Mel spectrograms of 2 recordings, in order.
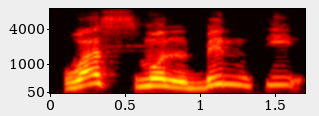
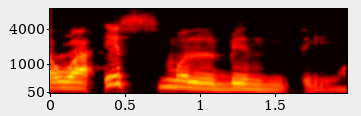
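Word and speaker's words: واسم البنت: Tapi ketika ada tambahan wa, lalu ada tambahan ismu, ya maka dibacanya apa? Wasmu. Wasmu. Ya menjadi wasmul binti. Wasmu. Ini jadi sukun. Nah, wasmul binti. Jadinya wasmul binti. Jadi tidak boleh dibaca wa ismul binti.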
